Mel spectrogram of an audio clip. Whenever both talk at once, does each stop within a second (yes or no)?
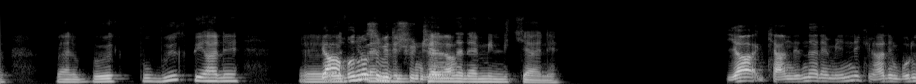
no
